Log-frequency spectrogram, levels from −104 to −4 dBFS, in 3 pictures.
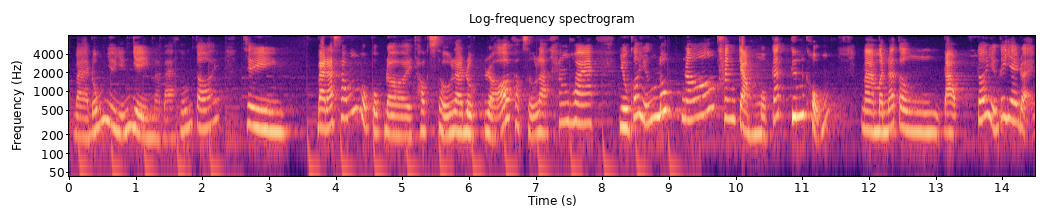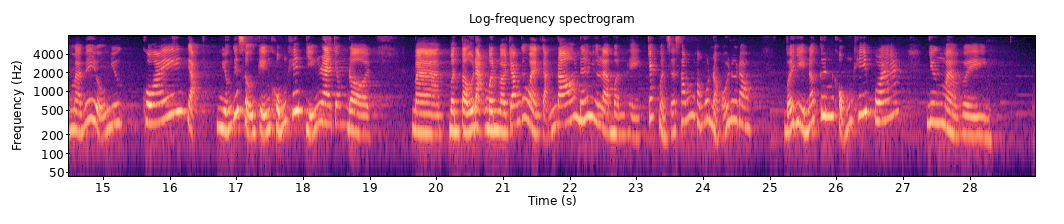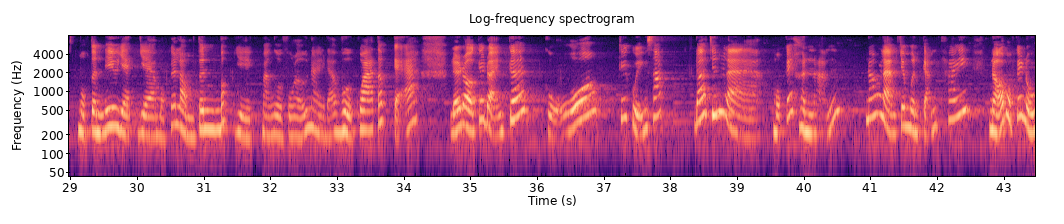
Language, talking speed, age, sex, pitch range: Vietnamese, 200 wpm, 20-39, female, 225-350 Hz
